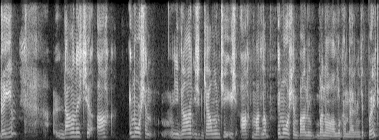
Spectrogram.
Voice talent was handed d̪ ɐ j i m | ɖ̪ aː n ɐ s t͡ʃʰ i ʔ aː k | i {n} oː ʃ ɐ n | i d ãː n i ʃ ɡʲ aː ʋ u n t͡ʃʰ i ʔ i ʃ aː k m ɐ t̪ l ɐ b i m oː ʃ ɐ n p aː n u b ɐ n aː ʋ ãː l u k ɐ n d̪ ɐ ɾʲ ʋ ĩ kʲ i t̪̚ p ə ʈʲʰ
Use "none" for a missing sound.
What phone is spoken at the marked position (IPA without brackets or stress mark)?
m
